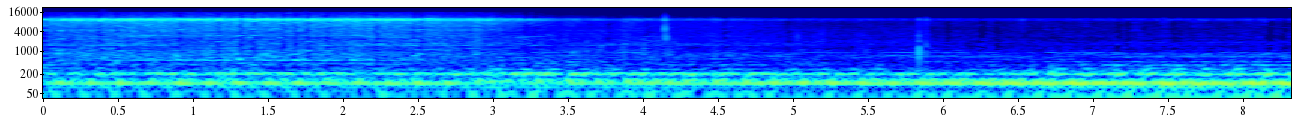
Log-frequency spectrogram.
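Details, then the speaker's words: 1979 Firebird with 5.3 V8 swap and Powerglide, no AC, after ICT billet relocation kit and new injectors credited for smoother idle; steady even low rumble, no misses, knocks or hunting, healthy idle. "Other than that, this runs great. No AC. With a power glide, I think she'll do fine."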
